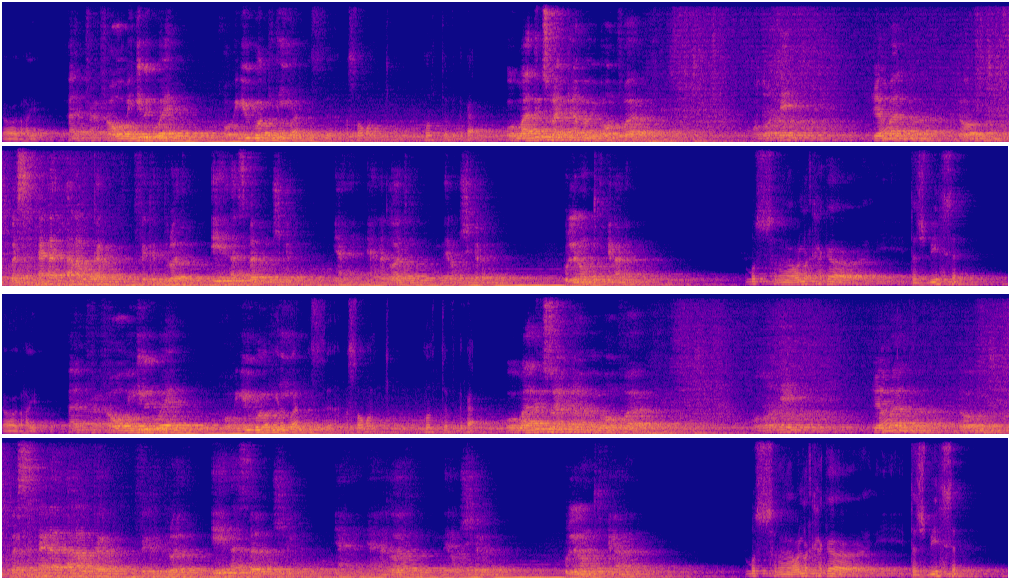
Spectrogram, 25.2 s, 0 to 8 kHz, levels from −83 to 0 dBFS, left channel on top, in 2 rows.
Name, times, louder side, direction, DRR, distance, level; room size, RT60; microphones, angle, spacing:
voice 1, 0.0-0.5 3.3-4.7 5.3-5.9 10.9-11.5 21.9-24.5, right 1 dB, 20° right, 7 dB, 0.6 m, -30 dB
voice 2, 0.8-2.2 2.7-3.7 6.3-8.1 9.4-10.0 10.8-14.0 14.3-14.8 15.2-16.3 16.7-18.7 19.6-20.4, equal, 35° left, -4 dB, 2.5 m, -26 dB
sound 1, 1.7-20.7, equal, 60° left, 2.6 m, -35 dB
12.5 x 11.0 x 3.8 m, 2.5 s
head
